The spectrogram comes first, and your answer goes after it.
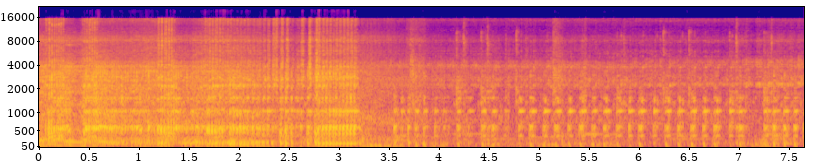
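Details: Suzuki GD110 motorcycle with a hard-start problem and carburetor conversion: a few hard revs, then drops to a steady putting idle of about four beats a second and keeps running cleanly.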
